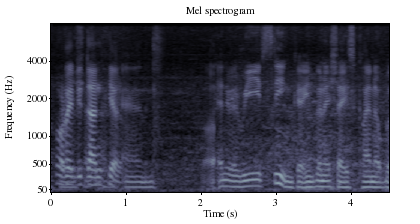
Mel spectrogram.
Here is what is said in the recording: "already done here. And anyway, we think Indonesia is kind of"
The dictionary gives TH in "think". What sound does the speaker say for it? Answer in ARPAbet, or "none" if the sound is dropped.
S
